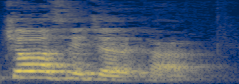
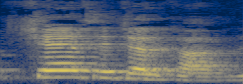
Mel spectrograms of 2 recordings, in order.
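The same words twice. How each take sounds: First: "च" said short with a plain a vowel, slow; standard "च". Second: "चै" said with an open ai vowel, slow; Haryanvi "चै". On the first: Teacher contrasting the standard letter sound. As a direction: say "च" short and clean. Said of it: "न कि च से चरखा". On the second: Teacher showing the regional letter sound. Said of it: "मतलब कि वो चै से चरखा". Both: Shown as a demonstration.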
